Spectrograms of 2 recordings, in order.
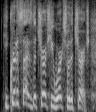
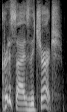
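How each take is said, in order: First: Pitched-up disbelief on criticized; incredulous. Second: Said in the usual way. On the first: Real, not acted. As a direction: stress criticized, high and incredulous. Incredulous repeat.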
